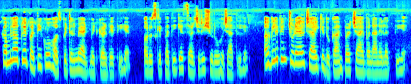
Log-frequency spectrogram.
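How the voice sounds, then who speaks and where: A woman's voice: sits low, big pitch swings, normal speed, a little mellow, no echo. A woman narrating a scripted story as its storyteller.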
